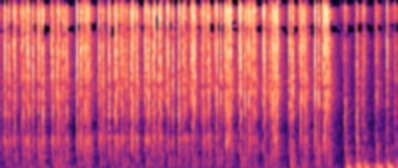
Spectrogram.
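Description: Long acrylic nails tap and scratch quickly across the glossy card cover of a thick Sex and the City paperback, a solid paper book lying flat on a wooden table. The result is a fast, steady stream of dry, clicky taps with bright scratchy texture and very short decay. Near the end, the taps gain a deeper, fuller thump.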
